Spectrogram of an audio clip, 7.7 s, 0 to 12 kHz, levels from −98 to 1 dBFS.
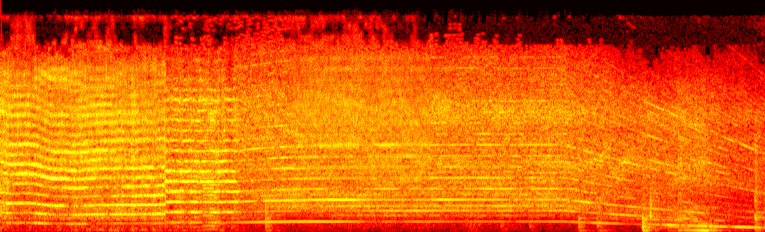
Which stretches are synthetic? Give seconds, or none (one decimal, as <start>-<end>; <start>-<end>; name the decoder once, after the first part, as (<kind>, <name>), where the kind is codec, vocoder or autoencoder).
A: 0.0-1.7 (vocoder, Vocos); 2.9-4.3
